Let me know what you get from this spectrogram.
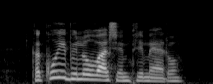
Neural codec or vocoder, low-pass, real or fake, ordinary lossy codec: codec, 16 kHz, 4 kbps, FunCodec, trained on Chinese and English, 50 frames a second; 7.2 kHz; fake; none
